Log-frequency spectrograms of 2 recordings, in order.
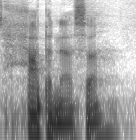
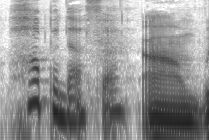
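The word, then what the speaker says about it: Japonessa: We started out at dinner at a great sushi bar here locally in our area called, well, it's spelled Japanessa. I think it's pronounced Hapanessa. – Hapanessa.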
